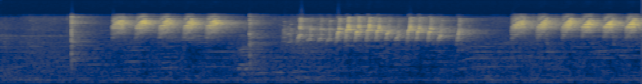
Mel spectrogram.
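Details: Energetic flamboyan song for training songbirds: a couple of sharp clicks, then several rapid rattling phrases of high, pulsed notes, one dropping slightly lower in pitch before a final quick high run.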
